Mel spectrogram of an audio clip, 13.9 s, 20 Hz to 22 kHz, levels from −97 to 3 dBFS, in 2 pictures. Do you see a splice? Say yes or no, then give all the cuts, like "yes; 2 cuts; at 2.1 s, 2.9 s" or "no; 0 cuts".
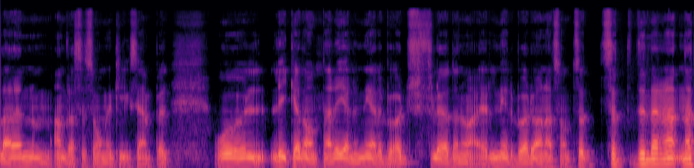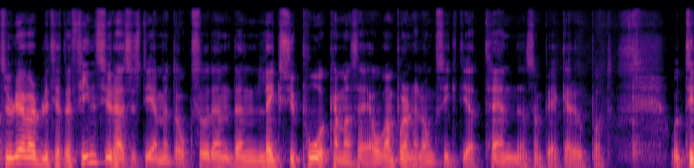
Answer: no; 0 cuts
